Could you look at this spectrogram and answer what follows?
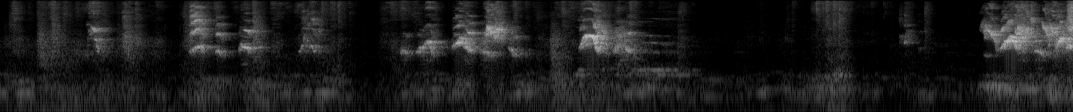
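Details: Budgies feeding in a backyard aviary give scattered clusters of scratchy chirps and warbles, with quiet gaps between bursts and a louder chattering run at the close.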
